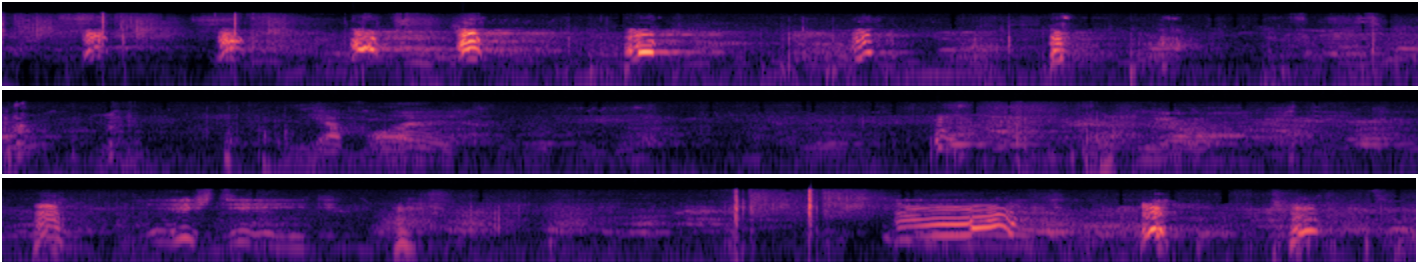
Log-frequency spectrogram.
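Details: Giant Schnauzer Blackmoore Enchantress during Schutzdienst protection training, giving loud single barks about every second at the start and in a burst near the end, with a stretch of quieter sounds and people's voices in between.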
